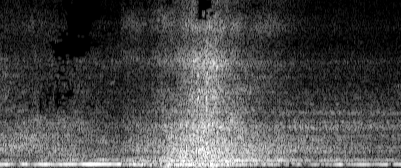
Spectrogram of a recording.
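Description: A bicycle rolls past close by on a paved road.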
